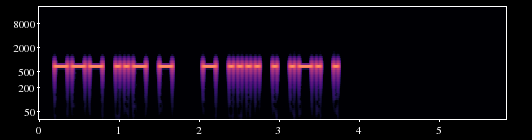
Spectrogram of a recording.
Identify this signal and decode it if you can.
Morse code, heard as a keyed tone, about 22 wpm, 700 Hz. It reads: OUT THERE
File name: practice / 22wpm / Sets of 8 Words - 22wpm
